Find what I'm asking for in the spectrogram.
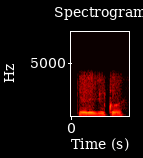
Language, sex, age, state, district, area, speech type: Kashmiri, male, 18-30, Jammu and Kashmir, Shopian, rural, conversation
